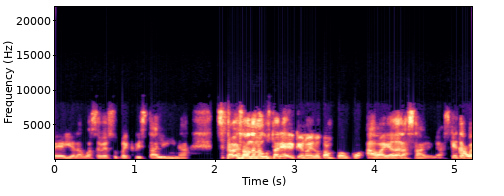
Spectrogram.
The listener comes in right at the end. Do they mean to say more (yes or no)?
yes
